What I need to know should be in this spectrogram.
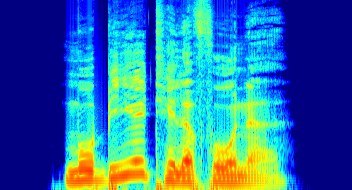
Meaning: nominative/accusative/genitive plural of Mobiltelefon
- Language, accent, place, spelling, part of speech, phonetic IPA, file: German, Germany, Berlin, Mobiltelefone, noun, [moˈbiːlteləˌfoːnə], De-Mobiltelefone.ogg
